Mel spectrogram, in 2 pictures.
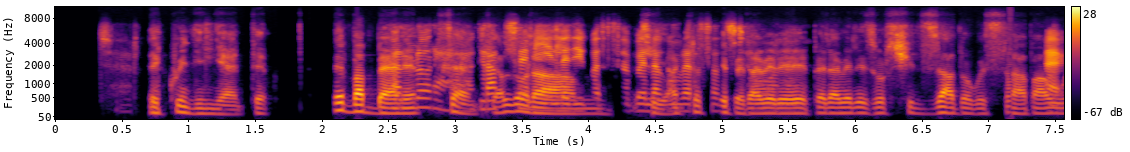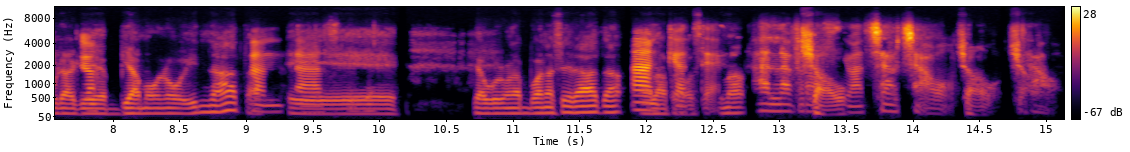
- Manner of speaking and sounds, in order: lip smack
- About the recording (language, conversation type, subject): Italian, unstructured, Pensi che sia importante parlare della propria morte?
